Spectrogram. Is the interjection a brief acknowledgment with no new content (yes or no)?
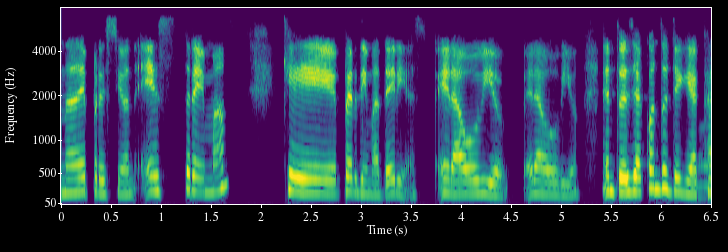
yes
